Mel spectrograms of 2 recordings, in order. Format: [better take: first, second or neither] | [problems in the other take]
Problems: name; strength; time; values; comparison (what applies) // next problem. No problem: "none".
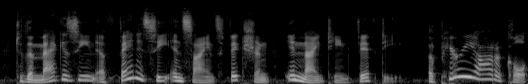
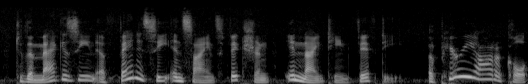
first | hiss; faint; throughout; 25 dB below the speech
